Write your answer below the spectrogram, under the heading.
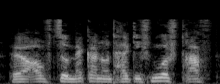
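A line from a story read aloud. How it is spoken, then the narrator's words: Barked retort. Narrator (German): bellte zurück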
